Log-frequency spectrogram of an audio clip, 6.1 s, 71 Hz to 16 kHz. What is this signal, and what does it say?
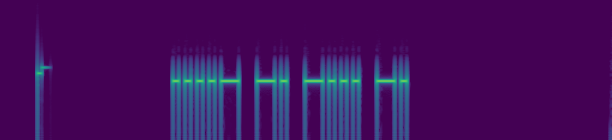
Morse code, heard as a keyed tone, about 20 wpm, 700 Hz. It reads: 4NBN
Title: All Cut Numbers - 4-Digit 20wpm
